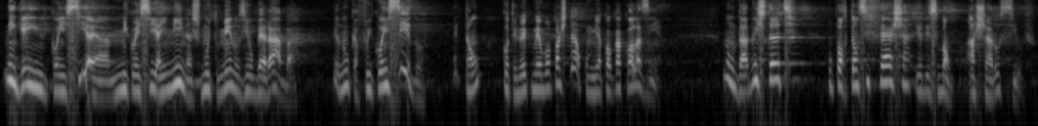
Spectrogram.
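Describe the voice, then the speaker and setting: A man tells a spiritist story in a high, bright, ringing voice. He is theatrical, dropping to a near hush and then rising loud again. His voice carries a long reverb, as if it were recorded in a hall. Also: big pitch swings, moderate pace. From Recife, Brazil. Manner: vivid, theatrical, shifting between hushed and loud. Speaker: spiritist speaker. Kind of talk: dramatic storytelling lecture.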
